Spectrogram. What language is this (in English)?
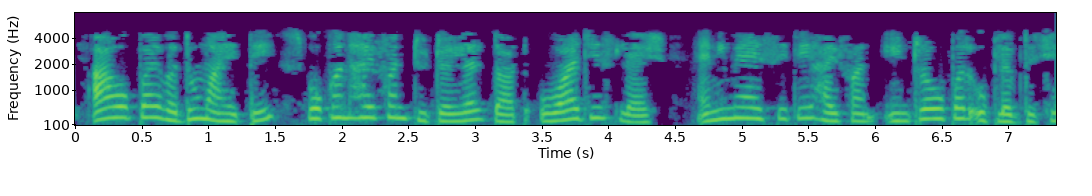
Gujarati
